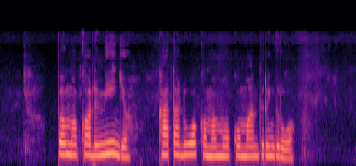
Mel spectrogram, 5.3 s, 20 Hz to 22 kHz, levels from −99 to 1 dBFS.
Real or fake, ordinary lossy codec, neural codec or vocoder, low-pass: fake; none; codec, 24 kHz, 0.9 kbps, WavTokenizer, medium speech release version 1; 10.8 kHz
